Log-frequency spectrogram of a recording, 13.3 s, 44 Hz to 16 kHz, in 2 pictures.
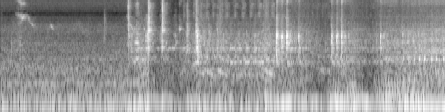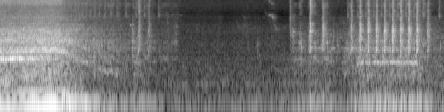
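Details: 2020 Honda PCX125 on a cold start: it catches and revs unevenly, then the idle sags and dies; it holds idle once warmed. Cause is incorrect valve clearance (spec intake 0.1 mm, exhaust 0.24±0.02 mm).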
